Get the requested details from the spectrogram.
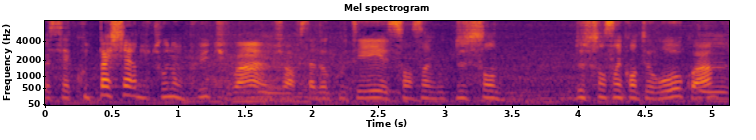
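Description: Over noticeable background noise, a woman speaks at a moderate pace. Her voice is medium in pitch, with ordinary pitch variation. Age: 30s. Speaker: entrepreneur, former lawyer. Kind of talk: interview. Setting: in person.

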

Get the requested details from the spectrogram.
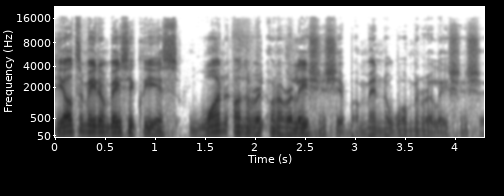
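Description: The voice has vocal fry. The recording is very clean, and the background is silent. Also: man. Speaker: podcast co-host. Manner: laid back, joking.

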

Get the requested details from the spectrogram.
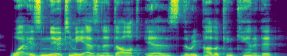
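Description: A man speaks in a normal speaking voice with an American accent. His pitch is medium, his intonation fairly even, and his pace fairly slow. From rural East Texas. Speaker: podcast co-host, academic teacher. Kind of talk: casual chat.

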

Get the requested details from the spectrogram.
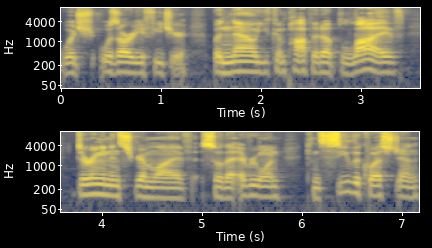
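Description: An ordinary speaking voice from a man at medium pitch and moderate pace, on a very clean recording with a silent background. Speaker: podcaster and video creator. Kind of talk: casual chat. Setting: home recording while live-streaming. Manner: rambling, laid-back.

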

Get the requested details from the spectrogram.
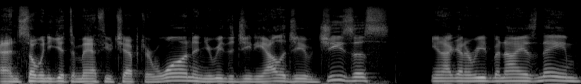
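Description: In a normal speaking voice, the speaker goes at a fairly quick pace on a very clean recording with a silent background. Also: man, fairly high pitch for a man. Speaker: church podcast host. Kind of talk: casual chat, podcast discussion. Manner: fast talker.

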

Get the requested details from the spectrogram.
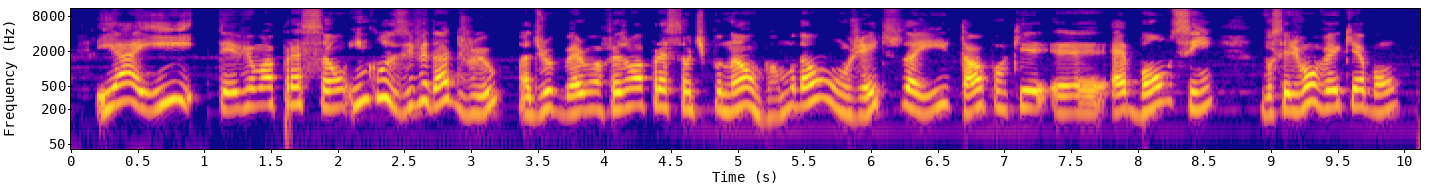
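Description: With music in the background and a dry, close sound with no echo, a high-pitched man talks at a moderate pace with lively intonation and hardly any pauses. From Manaus, northern Brazil. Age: 20s. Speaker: podcast editor and host. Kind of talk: casual monologue. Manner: animated.

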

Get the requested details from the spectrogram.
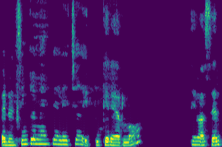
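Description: Somewhat breathy, a woman speaks at a moderate pace with a medium pitch. Her pitch varies in an ordinary way. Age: 30s. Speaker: lawyer and blogger mother. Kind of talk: casual interview.

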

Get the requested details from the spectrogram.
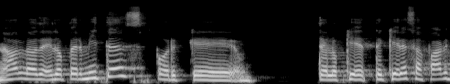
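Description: At a moderate pace, a woman talks with a high pitch. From Ticul, Yucatán, Mexico. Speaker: historian. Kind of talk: casual chat.

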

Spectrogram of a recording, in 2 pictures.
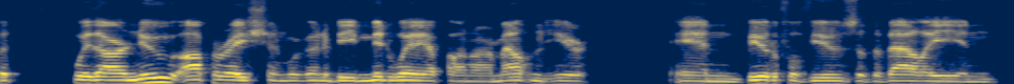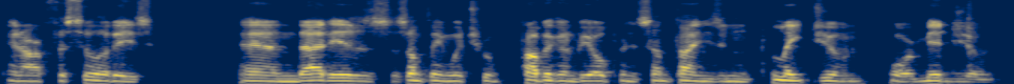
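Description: A man speaks at a moderate pace with an unremarkable speaking voice. His pitch sits fairly low, and his intonation stays fairly even. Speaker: brewery owner. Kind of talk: casual interview.

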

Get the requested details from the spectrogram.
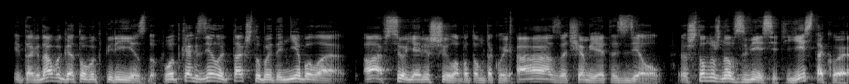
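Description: A man talks at a fairly quick pace with a quiet background behind him. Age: 20s. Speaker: podcast host. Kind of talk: casual chat.

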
